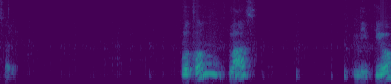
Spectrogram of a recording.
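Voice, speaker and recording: A man's voice: on the high side, very animated, takes it slowly, a little mellow, recorded from a distance, poor audio. A young man teaching a recorded chemistry lecture, explaining step by step and asking the class questions, correcting himself as he goes.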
